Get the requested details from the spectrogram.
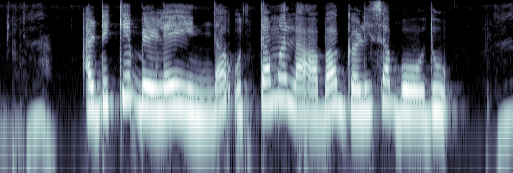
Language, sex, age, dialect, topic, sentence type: Kannada, female, 18-24, Mysore Kannada, banking, statement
